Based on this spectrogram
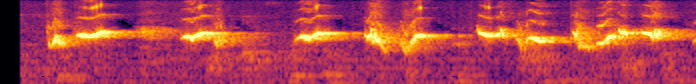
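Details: Song of a robin from a tutor track meant to train caged birds: short clear whistled phrases, some rising and some dropping, spaced about half a second apart and growing busier toward the end.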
